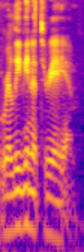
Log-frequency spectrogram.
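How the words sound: The voice falls at the end. It is a plain statement giving the information. "that also falls"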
